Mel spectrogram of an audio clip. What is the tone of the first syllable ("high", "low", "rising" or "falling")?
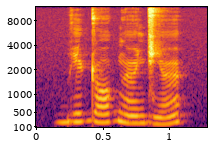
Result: rising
